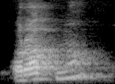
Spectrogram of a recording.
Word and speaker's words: রত্ন: যেমন রত্ন, এখানে তর সাথে দেখেন উচ্চারণ হবে না, কারণ যুক্ত বর্ণ ভাঙলে তর সাথে একটা হর্ষ খুঁজে পাবো, আর যার যে বর্ণের নিচে হর্ষ থাকে তার সাথে অ থাকে না।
